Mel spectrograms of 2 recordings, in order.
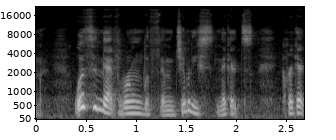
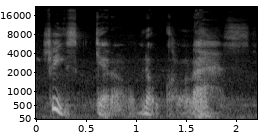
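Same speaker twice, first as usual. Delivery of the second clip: whispered catty gossip; mock whispered put-down; snooty whisper; 9 dB quieter, much slower than usual. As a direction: hiss it behind a hand like a snob. Snobs gossiping behind your back.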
